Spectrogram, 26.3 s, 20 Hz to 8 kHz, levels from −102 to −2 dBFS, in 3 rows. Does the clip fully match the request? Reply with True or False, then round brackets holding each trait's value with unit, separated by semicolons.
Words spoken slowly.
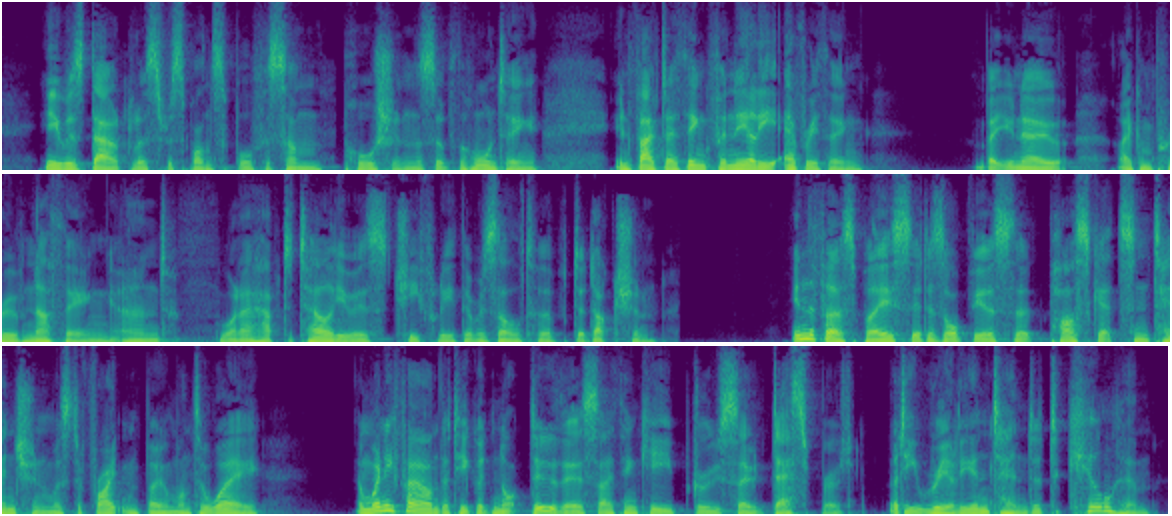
False (170 wpm)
